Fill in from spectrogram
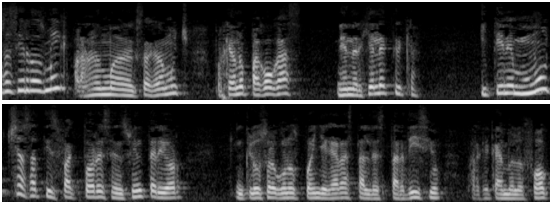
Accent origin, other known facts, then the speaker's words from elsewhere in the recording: Mexico; Falta esa educación hacia nosotros, cada uno como mexicano, para comprender qué escuchamos.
